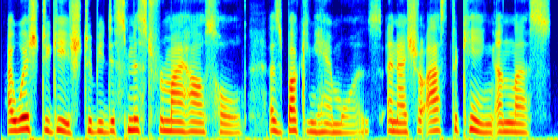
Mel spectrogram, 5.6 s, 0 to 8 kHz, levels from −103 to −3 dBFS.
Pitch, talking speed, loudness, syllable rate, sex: 195 Hz, 215 wpm, -21 LUFS, 5.5 syllables/s, female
